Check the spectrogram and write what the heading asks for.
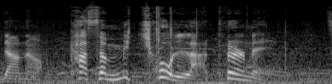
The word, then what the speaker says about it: Casamicciola Terme: Pronunciation down now. Casamicciola Terme.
